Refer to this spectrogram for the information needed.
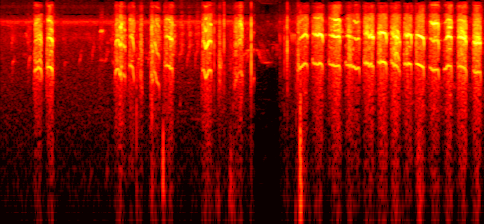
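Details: Common Iora lure call used to draw in cucak combo for trapping: scattered harsh notes, a short gap with a faint click, then a fast, regular run of buzzy chattering notes to the end.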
